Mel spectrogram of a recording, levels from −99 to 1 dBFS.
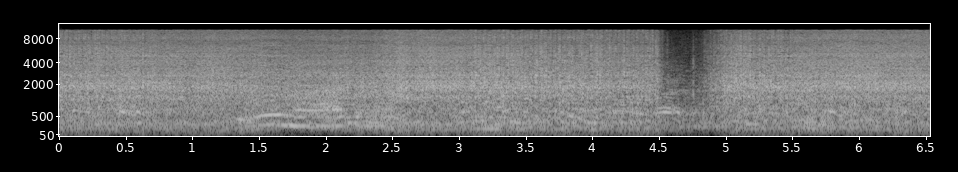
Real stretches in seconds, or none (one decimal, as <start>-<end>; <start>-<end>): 0.0-0.4; 3.1-5.5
